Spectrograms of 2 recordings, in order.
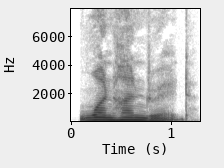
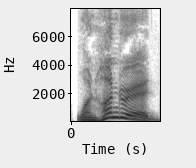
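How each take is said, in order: First: It is spoken slowly in a low pitch. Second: It is spoken quickly in a high pitch. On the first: It helps the mind wind down toward sleep. The speaker calls it right. "saying them to yourself in a slow pace and low pitch" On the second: It keeps the mind busy and awake. The speaker calls it wrong. "You'll never get to sleep like that"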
